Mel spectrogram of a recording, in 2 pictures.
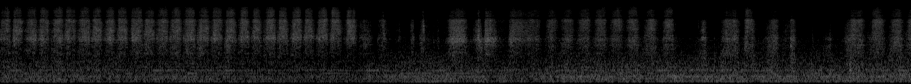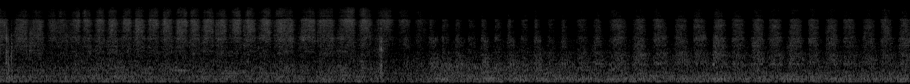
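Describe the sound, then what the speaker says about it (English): Steady, continuous sanding scrape on the wood of a vintage dresser, rough and even, with brief dips in intensity and no talking. "Once everything is sanded smooth"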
